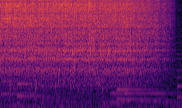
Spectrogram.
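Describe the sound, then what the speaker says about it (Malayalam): Ground curry paste poured into a hot pan of oil with curry leaves and dried red chillies sets off a loud, steady sizzle that eases off and fades at the end. "ഇതിലേക്ക് നമുക്ക് ആ അരപ്പ് കൂടി ഒഴിച്ചു കൊടുക്കാം."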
